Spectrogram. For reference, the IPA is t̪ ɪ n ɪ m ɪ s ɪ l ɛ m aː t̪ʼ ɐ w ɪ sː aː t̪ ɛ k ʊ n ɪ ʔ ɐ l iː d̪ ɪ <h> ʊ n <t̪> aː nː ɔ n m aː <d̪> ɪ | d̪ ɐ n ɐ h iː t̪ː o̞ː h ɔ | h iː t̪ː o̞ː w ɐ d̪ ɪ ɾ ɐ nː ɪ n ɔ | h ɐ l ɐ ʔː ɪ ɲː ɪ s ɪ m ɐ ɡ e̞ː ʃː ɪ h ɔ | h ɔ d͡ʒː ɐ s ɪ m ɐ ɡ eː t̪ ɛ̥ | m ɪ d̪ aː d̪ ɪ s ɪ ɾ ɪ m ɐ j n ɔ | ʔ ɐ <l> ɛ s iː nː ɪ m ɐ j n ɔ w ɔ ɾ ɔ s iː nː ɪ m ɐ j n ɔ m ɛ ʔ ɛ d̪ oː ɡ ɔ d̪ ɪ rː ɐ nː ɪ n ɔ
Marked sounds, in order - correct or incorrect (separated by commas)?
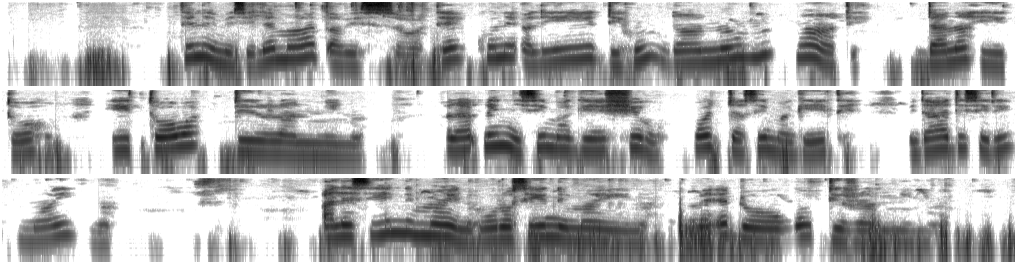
correct, incorrect, incorrect, correct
